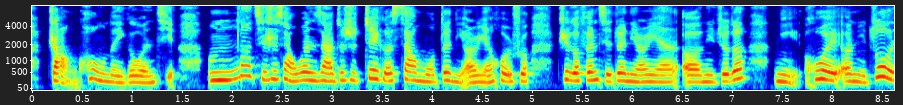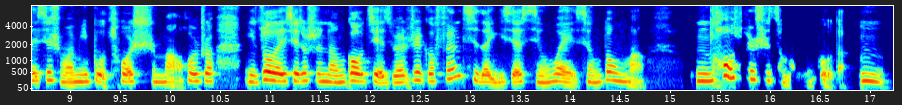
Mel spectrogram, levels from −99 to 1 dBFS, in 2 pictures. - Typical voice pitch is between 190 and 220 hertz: No, high, 230 Hz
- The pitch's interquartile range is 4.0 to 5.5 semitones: No, average, 3.6 semitones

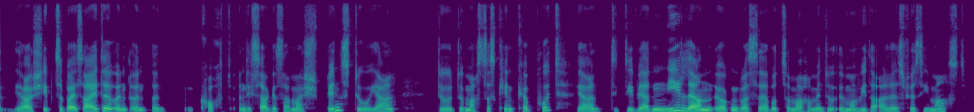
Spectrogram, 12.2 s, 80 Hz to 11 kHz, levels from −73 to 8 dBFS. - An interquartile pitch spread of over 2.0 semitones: Yes, narrow, 2.6 semitones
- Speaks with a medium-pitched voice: Yes, medium, 170 Hz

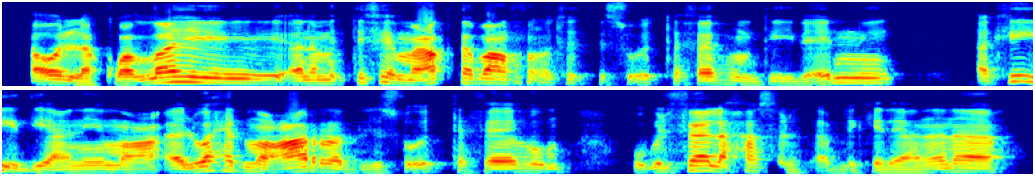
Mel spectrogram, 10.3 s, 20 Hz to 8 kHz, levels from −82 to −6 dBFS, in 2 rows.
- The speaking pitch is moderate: No, low, 130 Hz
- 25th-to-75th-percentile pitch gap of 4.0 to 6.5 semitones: Yes, average, 4.3 semitones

